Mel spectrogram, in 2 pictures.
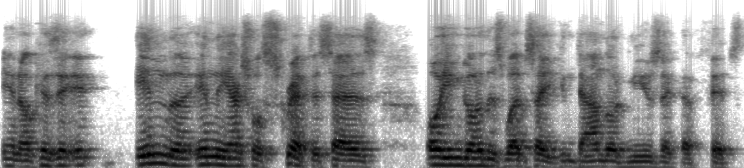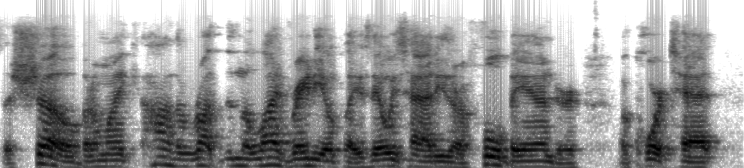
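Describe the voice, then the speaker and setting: A man's voice: mid-range voice, a little fast. A man, a theater actor, explaining things casually as an interview guest. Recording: dull, lo-fi sound.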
